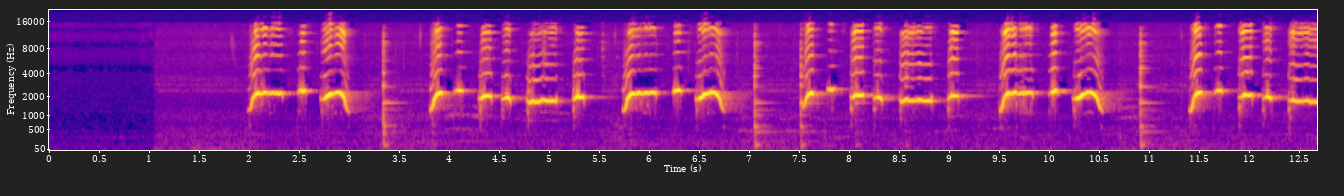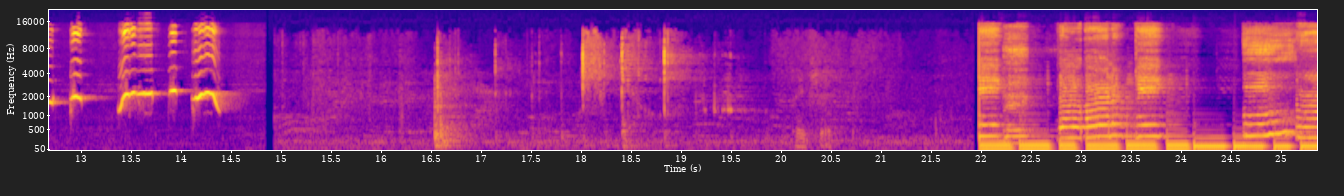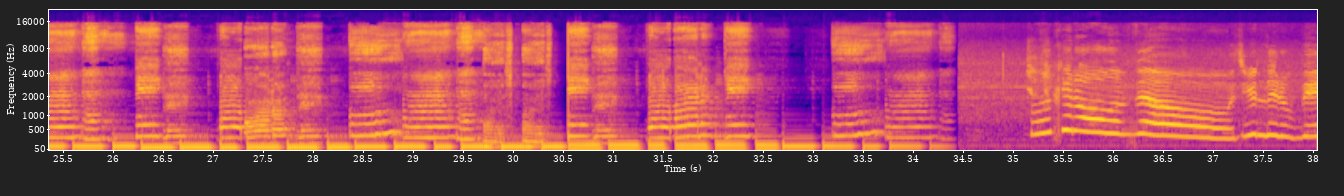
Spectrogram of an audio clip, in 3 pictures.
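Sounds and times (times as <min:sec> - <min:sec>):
parrot whistling a tune: 0:02.0 - 0:03.2, 0:03.8 - 0:06.9, 0:07.6 - 0:10.7, 0:11.4 - 0:14.6.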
